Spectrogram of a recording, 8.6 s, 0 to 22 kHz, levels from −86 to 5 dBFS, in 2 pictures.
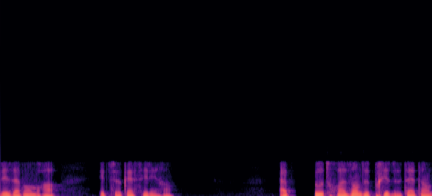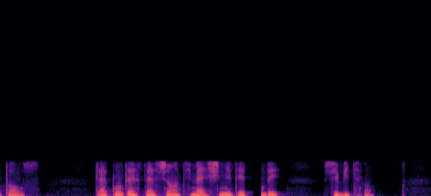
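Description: A held, buzzy tone fades to silence from 2.91 to 3.15 s, and again from 6.81 to 6.93 s, before the speech cross-fades back. This is packet loss with pitch repetition: the receiver repeated the last pitch period to cover 240 ms and 120 ms of missing audio.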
